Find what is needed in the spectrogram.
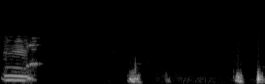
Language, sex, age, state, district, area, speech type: Telugu, female, 60+, Andhra Pradesh, Kadapa, rural, conversation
